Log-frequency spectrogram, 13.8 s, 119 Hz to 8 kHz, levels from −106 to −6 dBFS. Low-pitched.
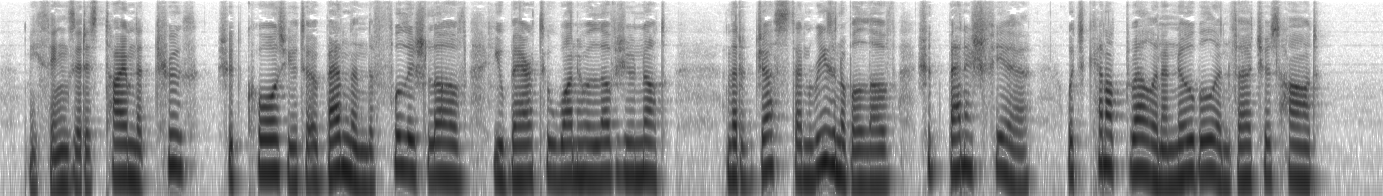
No: medium, 185 Hz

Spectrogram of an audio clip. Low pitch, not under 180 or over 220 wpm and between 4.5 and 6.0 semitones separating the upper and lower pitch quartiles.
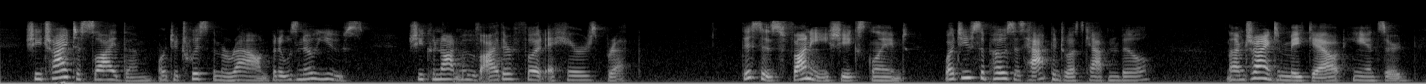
No: high, 205 Hz; average, 195 wpm; average, 5.1 semitones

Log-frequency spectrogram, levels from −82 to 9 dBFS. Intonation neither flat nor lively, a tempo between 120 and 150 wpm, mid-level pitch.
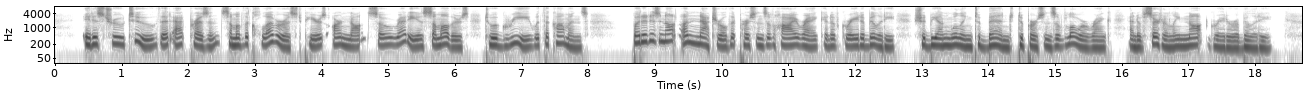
No: average, 3.8 semitones; average, 175 wpm; medium, 175 Hz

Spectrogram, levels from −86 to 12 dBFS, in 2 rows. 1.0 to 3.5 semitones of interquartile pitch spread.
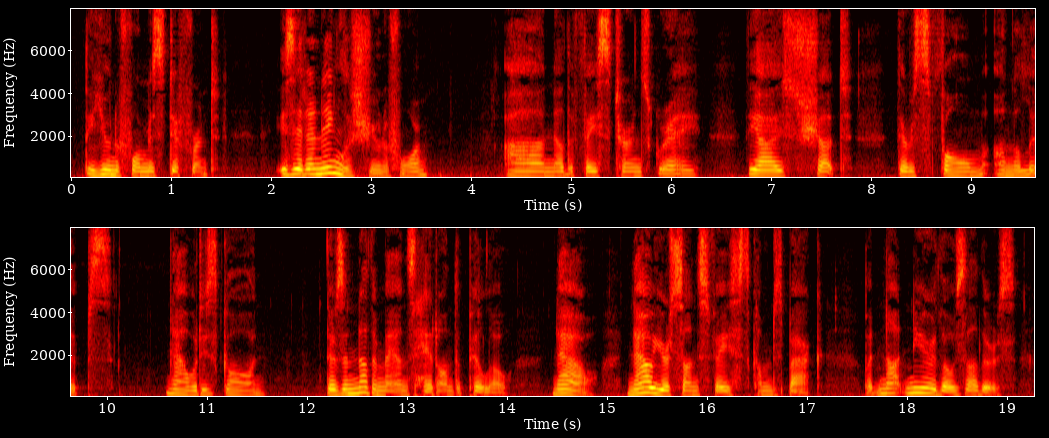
Yes: average, 2.9 semitones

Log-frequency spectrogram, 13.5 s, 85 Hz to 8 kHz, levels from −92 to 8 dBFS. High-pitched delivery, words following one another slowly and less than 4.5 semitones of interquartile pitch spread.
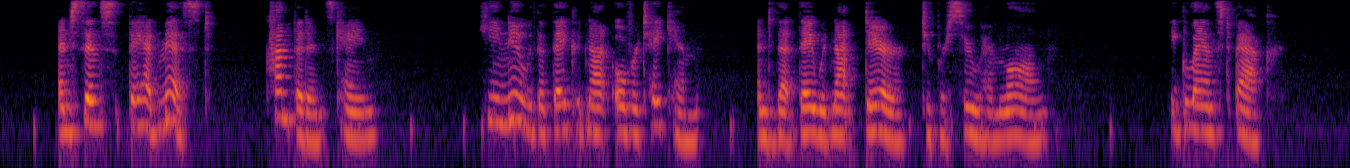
Yes: high, 215 Hz; slow, 120 wpm; average, 3.4 semitones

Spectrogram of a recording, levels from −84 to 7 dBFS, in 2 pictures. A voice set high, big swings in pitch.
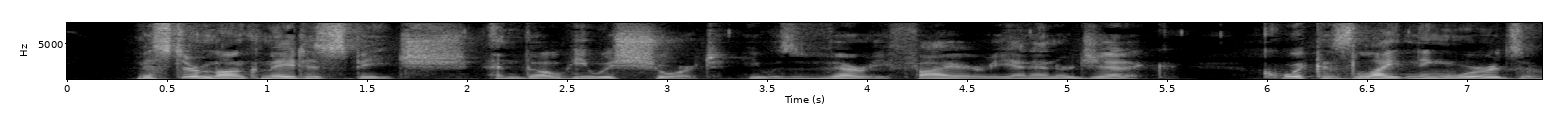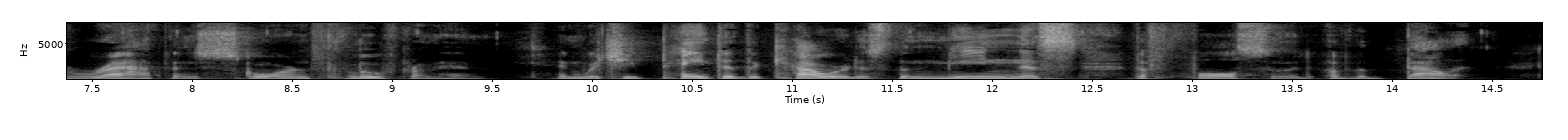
No: low, 125 Hz; wide, 6.4 semitones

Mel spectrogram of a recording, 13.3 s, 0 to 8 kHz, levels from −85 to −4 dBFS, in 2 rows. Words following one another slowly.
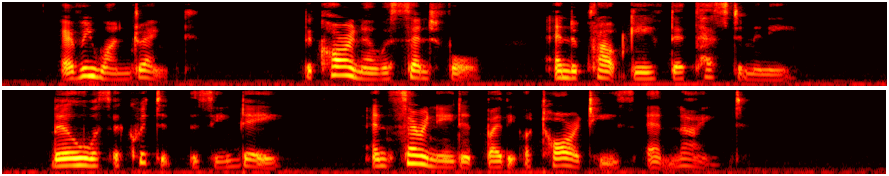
Yes: slow, 120 wpm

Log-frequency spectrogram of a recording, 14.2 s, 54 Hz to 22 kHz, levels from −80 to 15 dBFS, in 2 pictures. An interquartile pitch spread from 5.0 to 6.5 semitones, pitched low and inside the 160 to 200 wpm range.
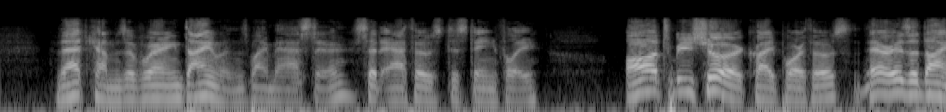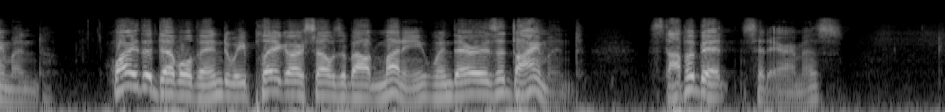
Yes: wide, 5.6 semitones; low, 120 Hz; average, 170 wpm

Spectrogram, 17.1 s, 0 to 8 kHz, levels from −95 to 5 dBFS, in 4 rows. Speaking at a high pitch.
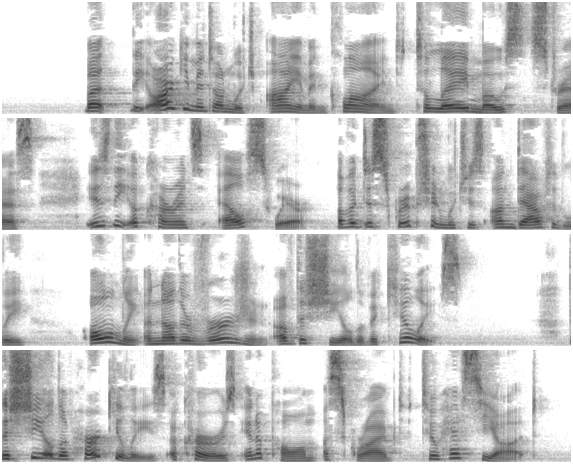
Yes: high, 215 Hz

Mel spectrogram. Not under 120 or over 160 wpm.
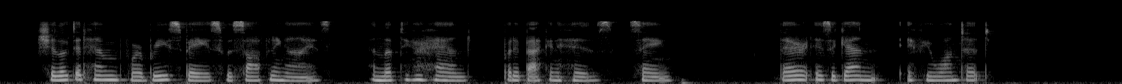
Yes: average, 155 wpm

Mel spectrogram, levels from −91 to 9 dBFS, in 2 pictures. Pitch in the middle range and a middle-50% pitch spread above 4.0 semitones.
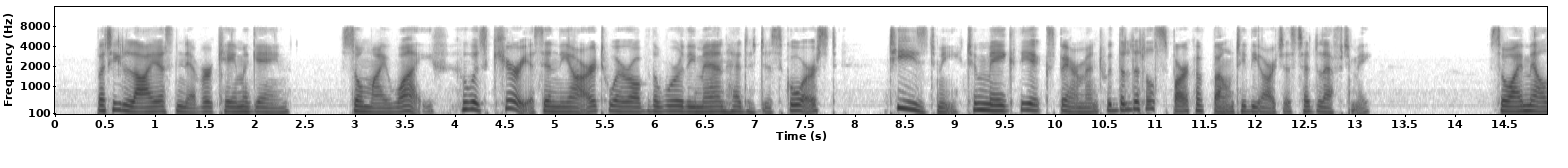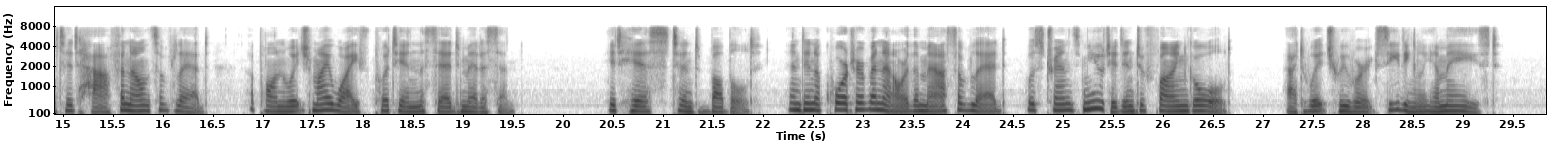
No: medium, 170 Hz; average, 3.4 semitones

